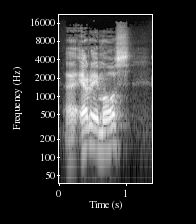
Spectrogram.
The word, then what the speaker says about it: eremos: The Greek word is eremos, and I don't know why I pronounce Greek words like I'm speaking Spanish. I don't know, because Spanish is the language, other language that I kind of speak, but it's spelled E-R-E-M-O-S, eremos.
